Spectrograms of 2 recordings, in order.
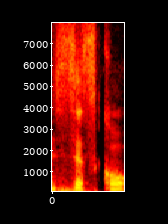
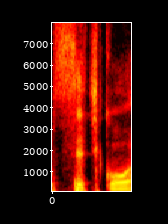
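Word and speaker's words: Šeško: without European football uh Benjamin Cesco or Cicho has depending on how you you want to pronounce it it seems or looks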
